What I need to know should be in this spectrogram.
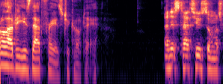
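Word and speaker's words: Chakotay: to use that phrase chicote and his Tattoo's so much crazier oh they changed his pronunciation chocolate they did that's what they did in season one people called him Chaco day yeah yeah for a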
